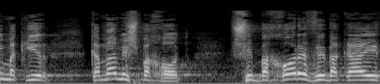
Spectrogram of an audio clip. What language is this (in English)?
Hebrew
